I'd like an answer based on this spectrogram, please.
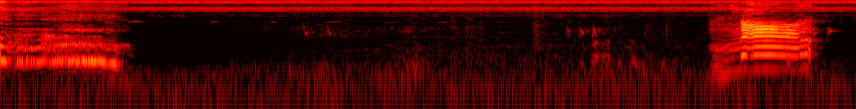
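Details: Goat doe having trouble giving birth, with help pulling the kid; a crowing-like call opens, then near silence with faint clucks, before a strong harmonic bleat near the end.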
